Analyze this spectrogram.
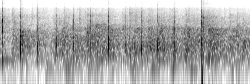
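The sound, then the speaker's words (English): An audience claps in a steady, even rhythm, sharp hand claps repeating about four times a second at moderate volume, with no talking. “Men, you should be clapping for yourself.”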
